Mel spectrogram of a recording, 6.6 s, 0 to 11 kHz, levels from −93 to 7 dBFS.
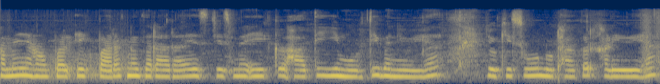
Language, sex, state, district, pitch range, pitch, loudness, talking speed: Hindi, female, Chhattisgarh, Raigarh, 215-235 Hz, 225 Hz, -15 LUFS, 220 wpm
